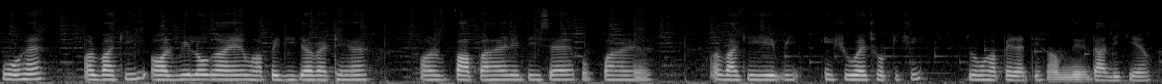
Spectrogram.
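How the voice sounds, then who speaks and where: A woman's voice: medium pitch, little pitch movement, a little slow, vocal fry, a little mellow, soft background music. A young woman with a sore throat, narrating her family's festival rites as a vlog voice-over, explaining each step. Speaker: vlogger.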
